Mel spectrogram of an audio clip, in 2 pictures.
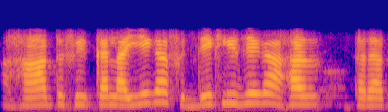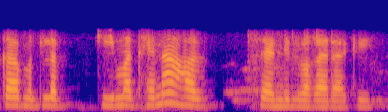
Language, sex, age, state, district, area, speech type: Urdu, female, 60+, Uttar Pradesh, Lucknow, urban, conversation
